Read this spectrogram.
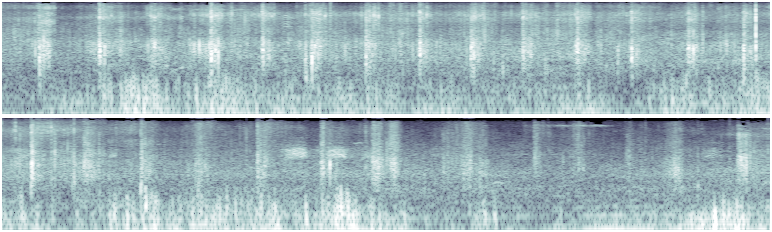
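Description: Footsteps crunch steadily on a gravel path.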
